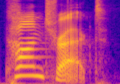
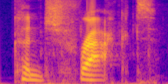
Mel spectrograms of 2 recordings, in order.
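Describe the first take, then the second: First: The stress is on the first syllable. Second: The stress is on the second syllable. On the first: It is a noun. "but then this one" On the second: It is a verb. "because it is a verb, we put the emphasis second"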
